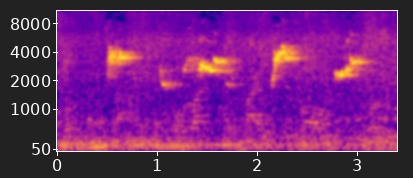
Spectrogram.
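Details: Hand-fed young red-whiskered bulbul, three months old, kept as a cage bird and chattering all day: four short bright warbled phrases, each under half a second, with a faint low hum underneath.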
